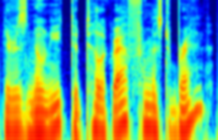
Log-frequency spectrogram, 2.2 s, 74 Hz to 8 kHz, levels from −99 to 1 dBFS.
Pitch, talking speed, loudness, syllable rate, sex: 110 Hz, 245 wpm, -19 LUFS, 6.2 syllables/s, male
